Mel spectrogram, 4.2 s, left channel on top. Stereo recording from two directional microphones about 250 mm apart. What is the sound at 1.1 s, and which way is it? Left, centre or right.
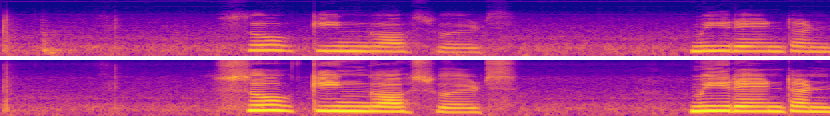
Speech, right.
